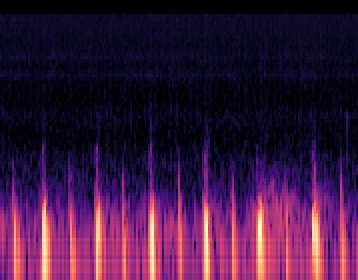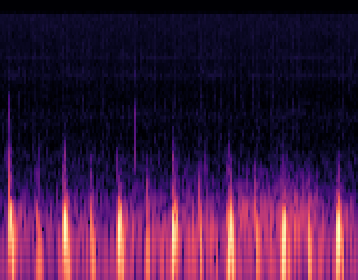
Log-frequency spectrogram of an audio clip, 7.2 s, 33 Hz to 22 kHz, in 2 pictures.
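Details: Heartbeat deliberately made faster and slower; regular lub-dub heart sounds about 110 beats per minute, steady through this stretch.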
